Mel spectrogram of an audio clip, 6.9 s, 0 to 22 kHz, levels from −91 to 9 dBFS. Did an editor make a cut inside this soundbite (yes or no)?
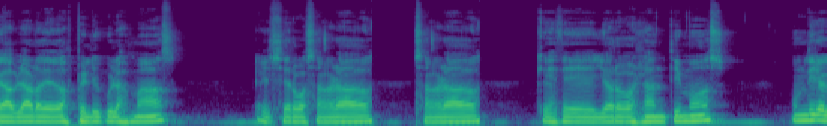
yes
